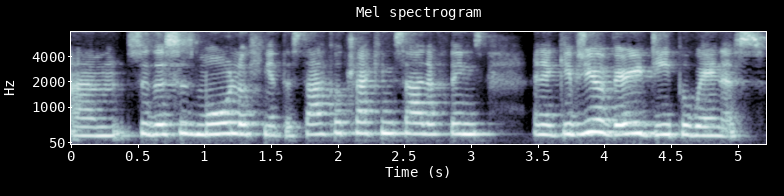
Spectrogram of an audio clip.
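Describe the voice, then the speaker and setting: A woman speaks very fast at a high pitch with monotone, flat intonation. Audible room echo surrounds her voice. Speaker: women's health educator. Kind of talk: webinar lecture.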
